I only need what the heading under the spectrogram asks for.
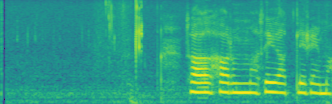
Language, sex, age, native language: Icelandic, male, 10, Icelandic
